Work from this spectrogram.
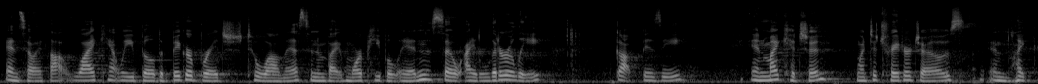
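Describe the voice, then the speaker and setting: A woman's voice: lowish voice, steady tone, normal speed, a little mellow. A woman who grew up in Los Angeles gives an informal, conversational keynote as a founder. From Los Angeles, born in Sudan. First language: not English, learned it at five. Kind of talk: informal keynote talk to an audience. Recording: echoey hall, long reverb.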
